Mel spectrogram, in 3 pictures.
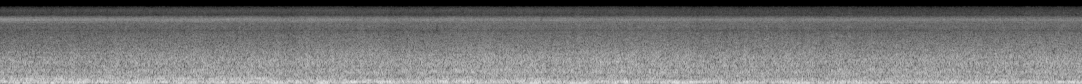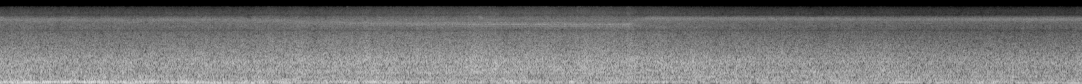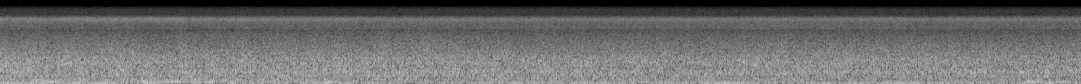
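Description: Water rushing steadily through an amusement-park boat ride's channel, a loud even noise that eases slightly toward the end.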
